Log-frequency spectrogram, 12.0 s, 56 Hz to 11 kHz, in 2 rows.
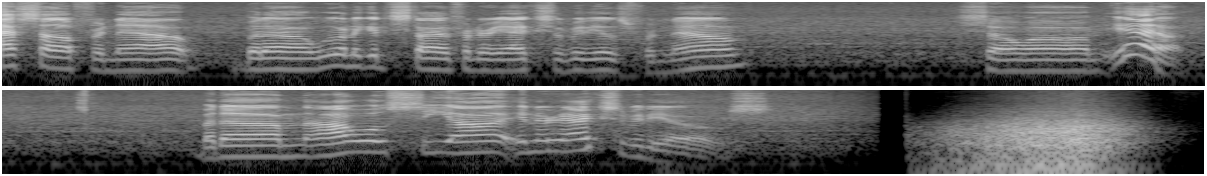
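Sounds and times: whoosh: 10.6 - 11.9.

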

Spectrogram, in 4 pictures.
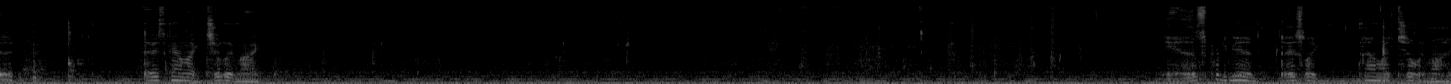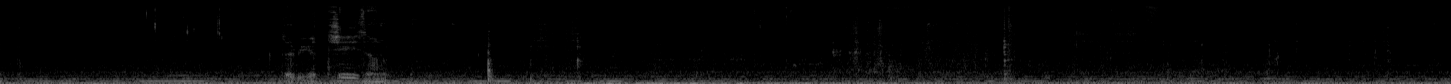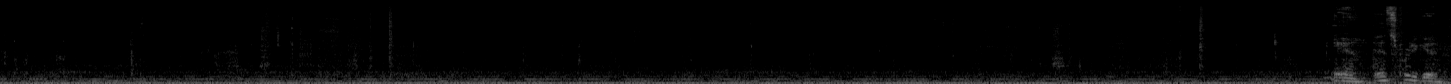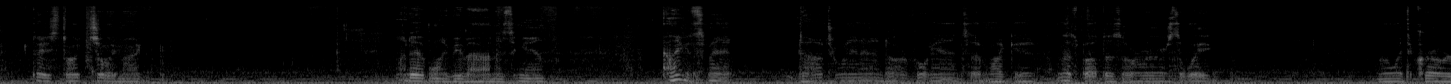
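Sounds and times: low steady hum: 0.0 - 58.0
person chewing food: 3.0 - 11.2, 15.8 - 17.3, 23.9 - 33.4, 34.0 - 42.3.

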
